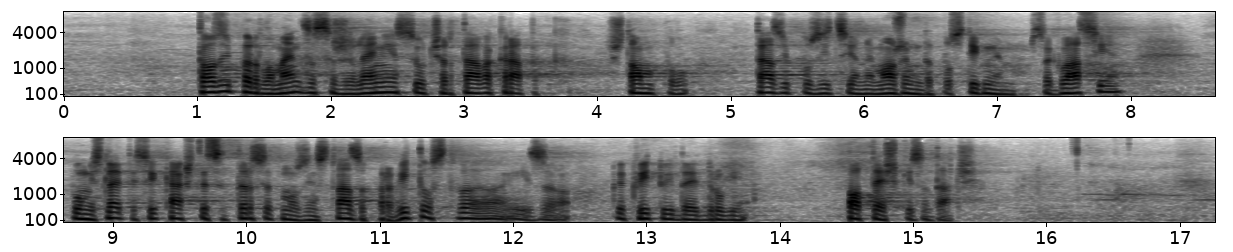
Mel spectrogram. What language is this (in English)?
Bulgarian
